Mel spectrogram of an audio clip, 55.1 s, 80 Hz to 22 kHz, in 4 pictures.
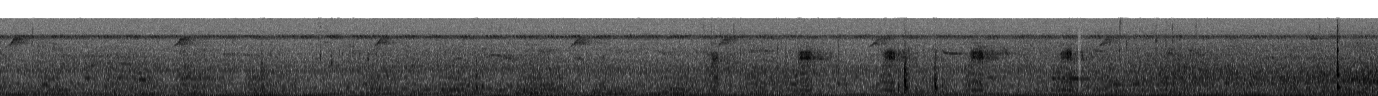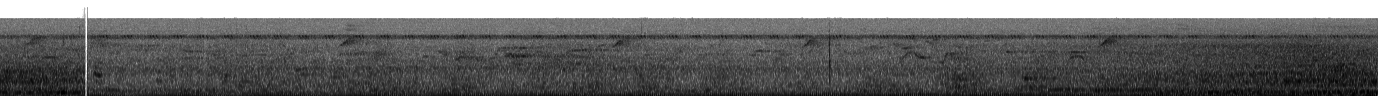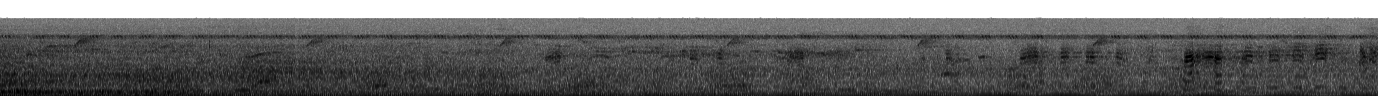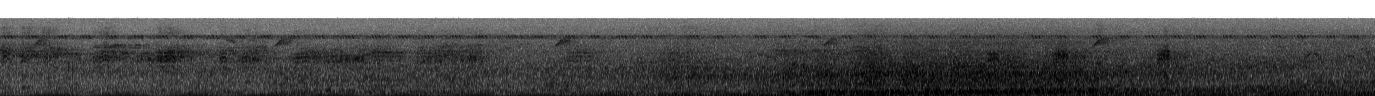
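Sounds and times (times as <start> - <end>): crickets trilling: 0.0 - 55.0.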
